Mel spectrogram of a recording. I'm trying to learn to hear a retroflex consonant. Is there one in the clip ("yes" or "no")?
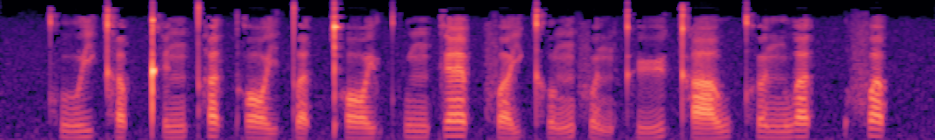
no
